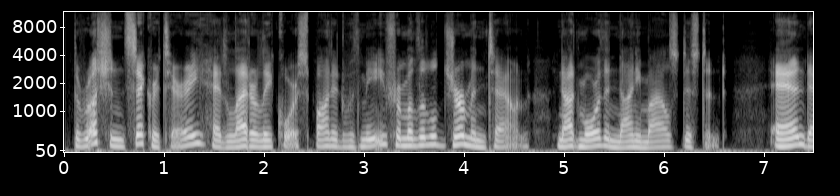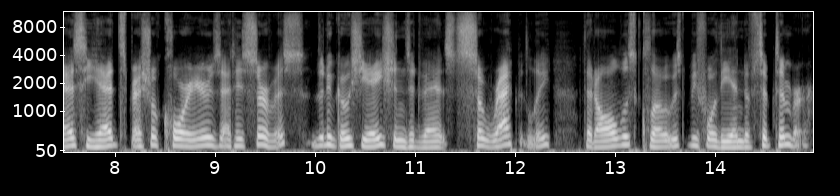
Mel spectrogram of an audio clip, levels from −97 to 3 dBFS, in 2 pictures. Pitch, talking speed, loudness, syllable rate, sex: 160 Hz, 170 wpm, -20 LUFS, 5.4 syllables/s, male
